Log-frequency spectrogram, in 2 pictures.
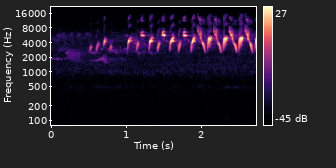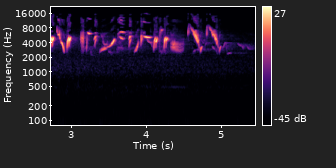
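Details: European goldfinch singing a fast, liquid twittering phrase of high, sharply modulated notes, roughly three or four per second, lasting about four seconds before trailing off.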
